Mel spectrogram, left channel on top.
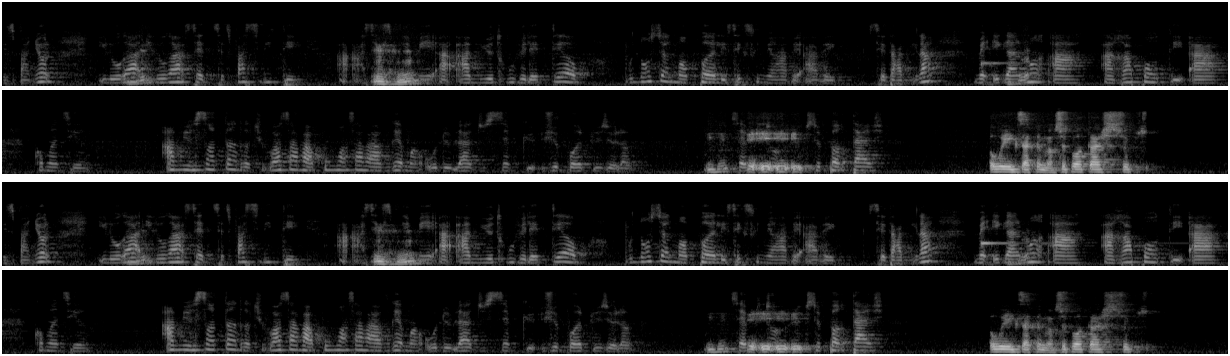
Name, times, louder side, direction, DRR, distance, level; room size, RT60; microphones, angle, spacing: voice 1, 0.0-8.3 8.7-13.2 13.9-18.6 19.6-21.1, right 1 dB, 10° right, 0.4 m, -39 dB
voice 2, 3.7-4.2 10.2-10.3 19.3-20.3 22.1-23.7, left 1 dB, 50° left, 0.6 m, -27 dB
Piano, 9.8-12.5 13.2-13.9, right 10 dB, 55° right, 1.4 m, -48 dB
17.0 x 12.5 x 2.6 m
head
